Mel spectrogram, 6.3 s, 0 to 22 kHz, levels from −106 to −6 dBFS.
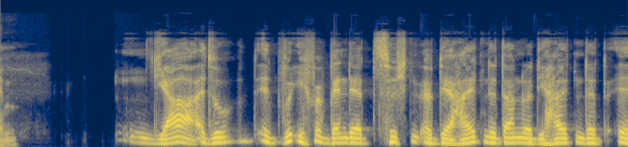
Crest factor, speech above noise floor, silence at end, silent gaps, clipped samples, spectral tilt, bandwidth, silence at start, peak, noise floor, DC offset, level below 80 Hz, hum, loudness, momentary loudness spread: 14 dB; 62 dB; 0 s; none; under 0.1%; -6 dB/octave; 9.2 kHz; 0 s; 0 dBFS; -77 dBFS; under 0.1%; -52 dBFS; none; -15 LUFS; 8 LU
